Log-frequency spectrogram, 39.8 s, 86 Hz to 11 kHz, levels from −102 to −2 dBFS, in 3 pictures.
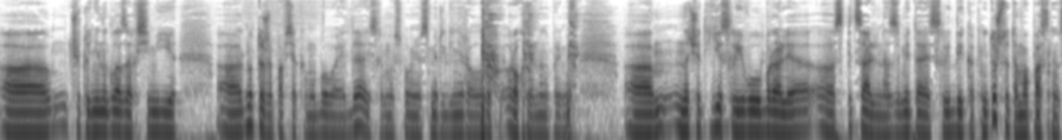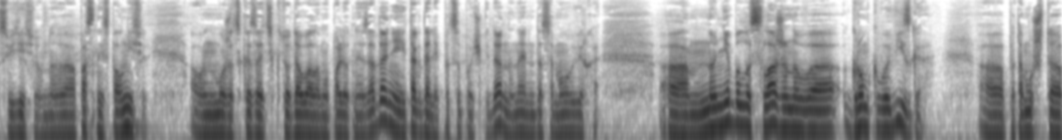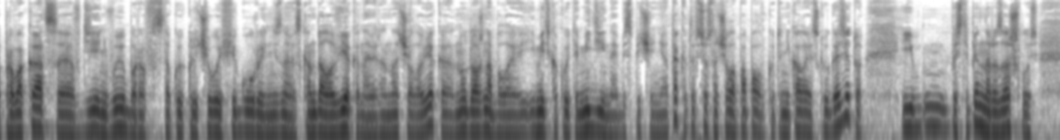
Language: Russian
